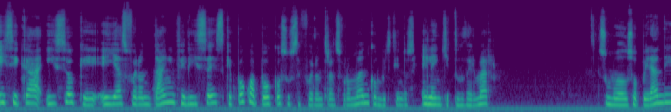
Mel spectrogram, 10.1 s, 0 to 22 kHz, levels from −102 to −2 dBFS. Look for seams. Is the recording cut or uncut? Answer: cut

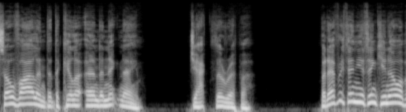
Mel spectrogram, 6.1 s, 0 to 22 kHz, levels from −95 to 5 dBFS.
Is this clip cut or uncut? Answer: uncut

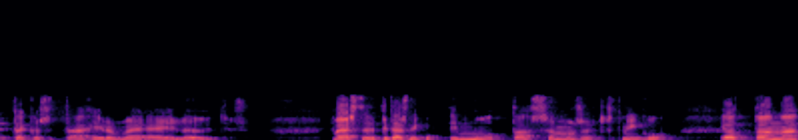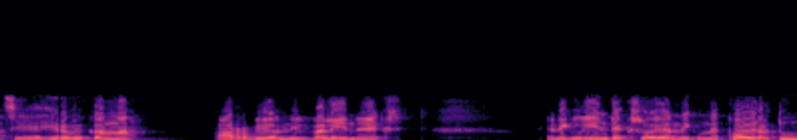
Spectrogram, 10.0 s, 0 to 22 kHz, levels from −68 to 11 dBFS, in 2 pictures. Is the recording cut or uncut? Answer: cut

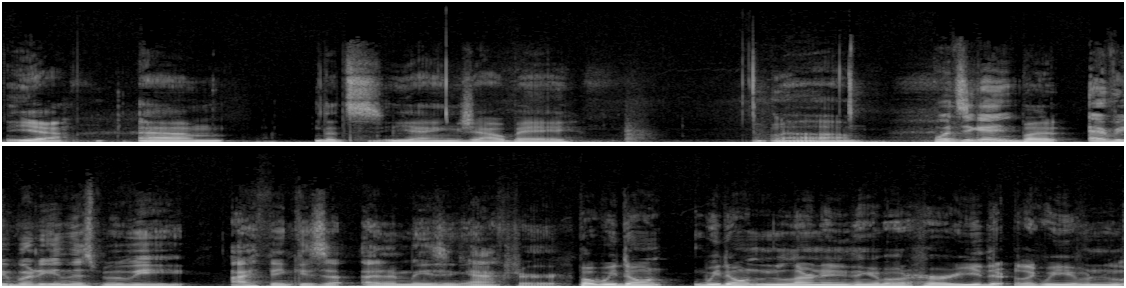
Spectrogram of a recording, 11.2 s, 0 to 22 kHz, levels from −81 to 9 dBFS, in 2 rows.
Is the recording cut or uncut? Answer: cut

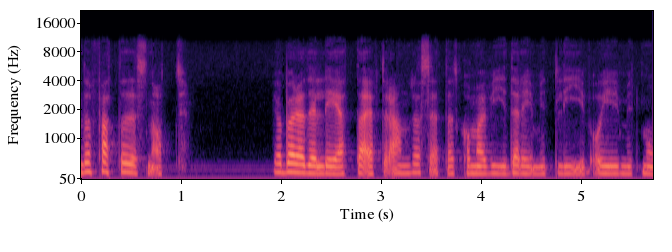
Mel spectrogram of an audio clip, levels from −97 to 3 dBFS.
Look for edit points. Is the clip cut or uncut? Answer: uncut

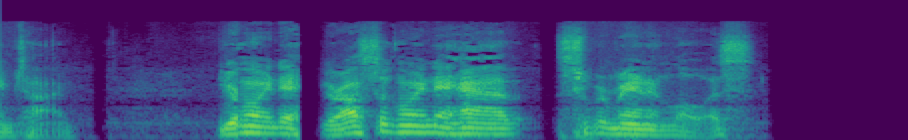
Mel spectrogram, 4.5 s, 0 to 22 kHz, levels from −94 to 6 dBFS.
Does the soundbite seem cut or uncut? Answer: cut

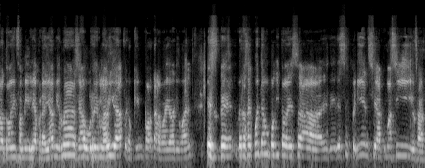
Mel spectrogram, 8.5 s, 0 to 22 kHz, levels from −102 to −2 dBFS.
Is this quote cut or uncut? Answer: uncut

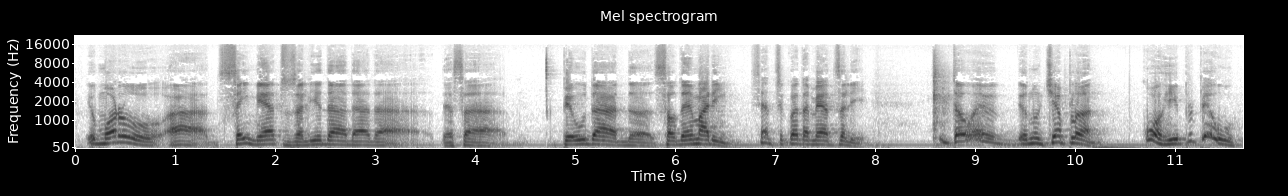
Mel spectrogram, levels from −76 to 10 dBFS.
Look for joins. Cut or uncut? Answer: cut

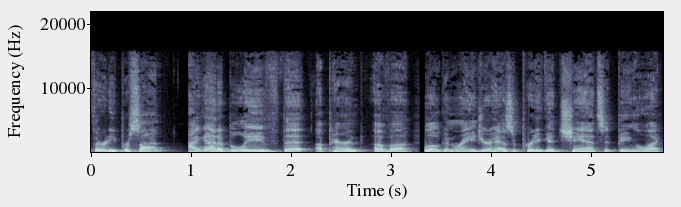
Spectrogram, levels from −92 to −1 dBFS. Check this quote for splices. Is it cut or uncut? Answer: cut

